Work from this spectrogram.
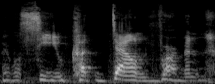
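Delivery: hostile knight voice, growled snarl. Game master voicing an opponent who has just parried the player's blow, snarling. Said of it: "he kind of snarls at you".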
